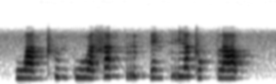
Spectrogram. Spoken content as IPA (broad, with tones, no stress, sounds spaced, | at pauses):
w a˩˦ n tʰ ɯ˧ ŋ k w u˨˩ a̯ s a˥˩ n p r ɯ˥˩ k̚ ʔ e˦˥ n p r i˥˩ a̯ t o˦˥ k̚ p l a˦˥ p̚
